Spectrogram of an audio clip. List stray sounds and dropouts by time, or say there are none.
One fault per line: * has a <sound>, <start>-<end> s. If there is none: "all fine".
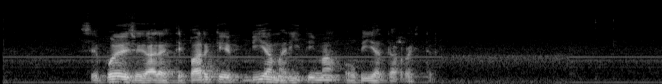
all fine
